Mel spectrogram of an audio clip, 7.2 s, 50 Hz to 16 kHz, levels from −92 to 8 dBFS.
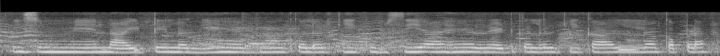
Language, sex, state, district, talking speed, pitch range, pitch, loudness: Hindi, female, Uttar Pradesh, Etah, 125 wpm, 240-255 Hz, 250 Hz, -13 LUFS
